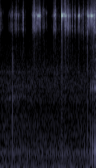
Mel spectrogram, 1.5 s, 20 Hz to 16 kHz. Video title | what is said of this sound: Facebook Live 1st April 2022 Part 2 | it's got a little bell on the end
